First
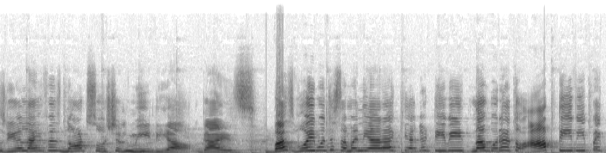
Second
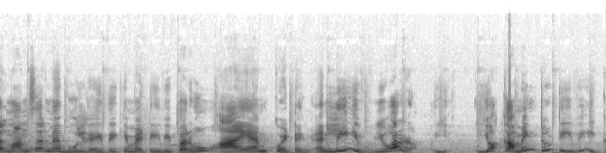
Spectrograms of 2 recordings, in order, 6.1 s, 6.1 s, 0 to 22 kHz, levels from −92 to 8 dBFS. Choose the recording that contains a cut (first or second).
first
